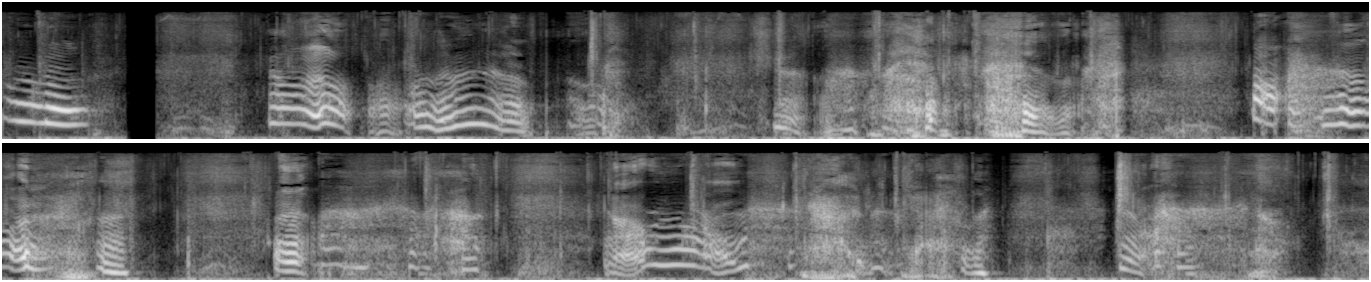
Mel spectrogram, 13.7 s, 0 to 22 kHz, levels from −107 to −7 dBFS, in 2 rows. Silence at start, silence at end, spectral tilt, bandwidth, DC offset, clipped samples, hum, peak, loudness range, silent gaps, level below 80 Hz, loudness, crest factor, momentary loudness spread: 0 s; 0 s; -4 dB/octave; 17 kHz; under 0.1%; under 0.1%; none; -10 dBFS; 5 LU; 0.63-0.77 s; -48 dBFS; -30 LUFS; 20 dB; 20 LU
